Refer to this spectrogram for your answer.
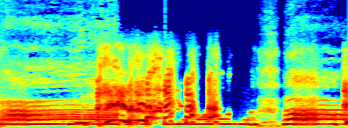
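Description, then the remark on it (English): A loud voice lets out a long, strained power-up yell imitating a Dragon Ball Z Super Saiyan transformation scream, holding a steady pitch for about four seconds, broken by breathy, gritty bursts. “It's all about screaming.”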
